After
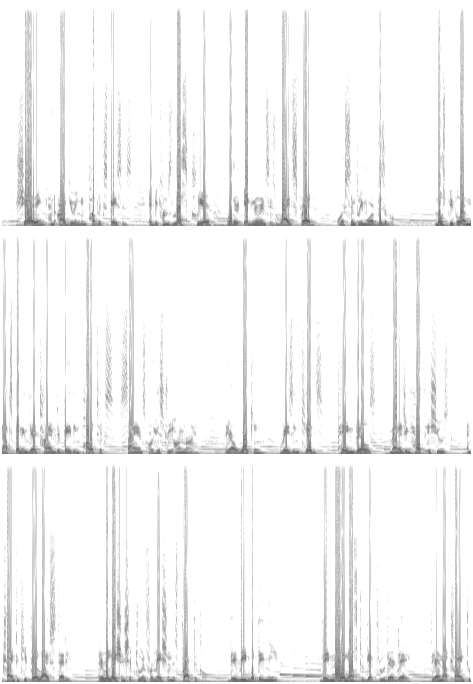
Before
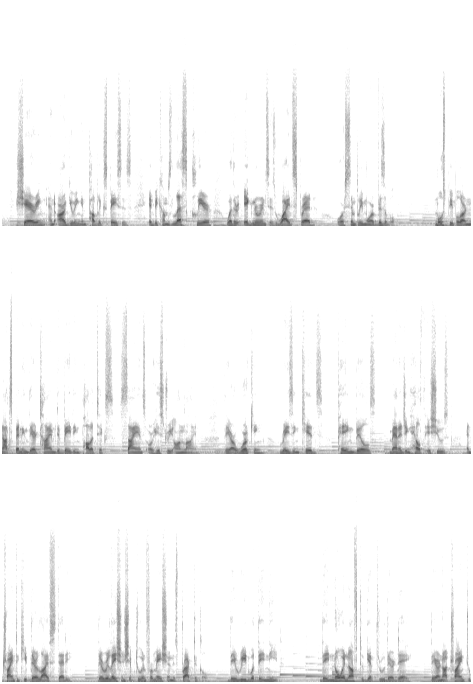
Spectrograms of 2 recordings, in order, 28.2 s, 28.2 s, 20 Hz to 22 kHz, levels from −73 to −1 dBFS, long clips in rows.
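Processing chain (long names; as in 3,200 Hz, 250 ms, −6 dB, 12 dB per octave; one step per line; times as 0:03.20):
flanger swept by the level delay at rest 2.1 ms, full sweep at −25.5 dBFS
wrap-around overflow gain 22.5 dB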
